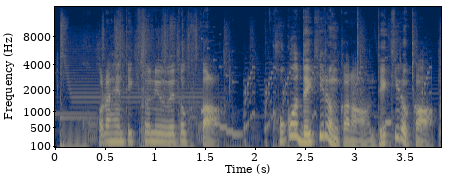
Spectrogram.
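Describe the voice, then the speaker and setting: A man's voice: sits high, huge pitch swings, brisk, over music. Mumbling man doing game commentary. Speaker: game streamer. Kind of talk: casual let's-play commentary.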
